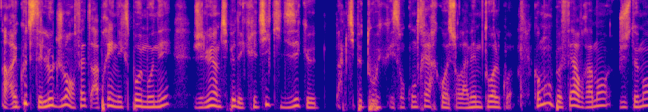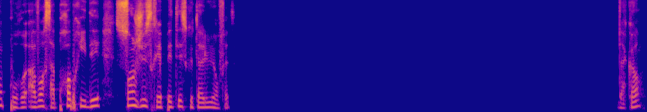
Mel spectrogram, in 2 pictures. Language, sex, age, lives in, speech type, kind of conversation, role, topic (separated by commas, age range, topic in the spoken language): French, male, 20-24, France, read, expert-assistant, asker, Quand tu lis plusieurs avis sur une œuvre d’art, comment tu t’y prends pour te faire ta propre idée ?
